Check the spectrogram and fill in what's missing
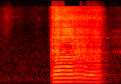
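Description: A single buzzy, pinched lip vibration against a trumpet mouthpiece, the wrong kissing-style embouchure, lasting about half a second, close and fairly loud, with quiet before and after.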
